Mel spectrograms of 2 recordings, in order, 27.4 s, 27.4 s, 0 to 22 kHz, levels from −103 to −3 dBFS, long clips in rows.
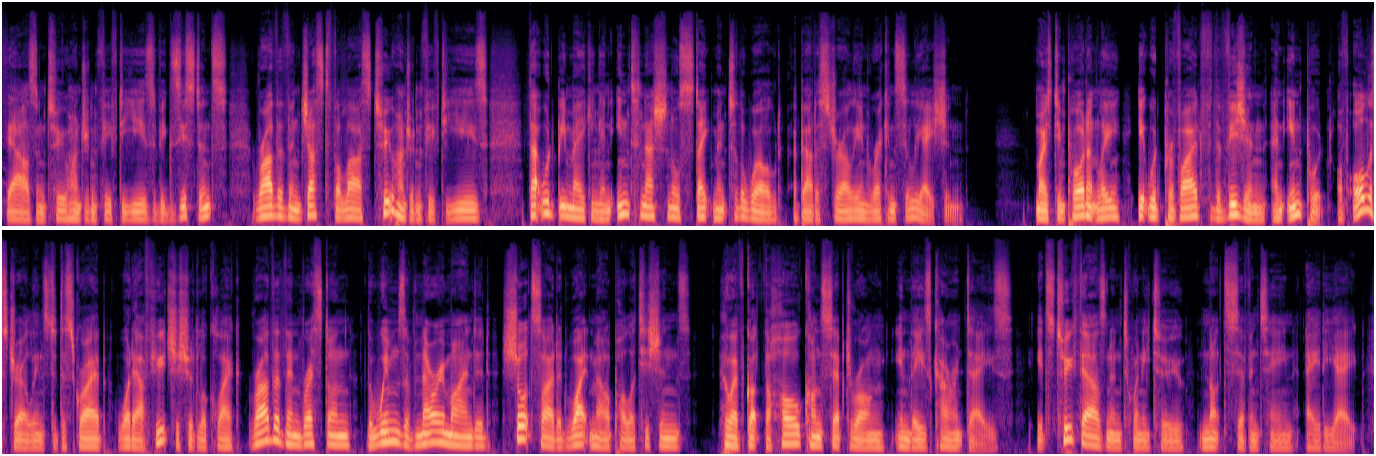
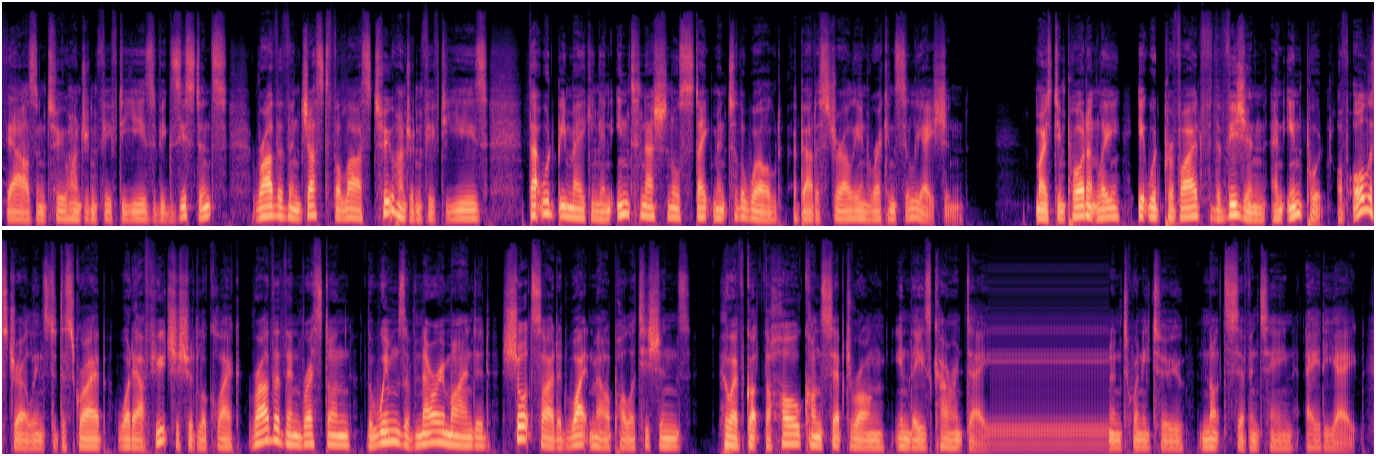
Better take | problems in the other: first | audio freezing; at 24 s for 1 s

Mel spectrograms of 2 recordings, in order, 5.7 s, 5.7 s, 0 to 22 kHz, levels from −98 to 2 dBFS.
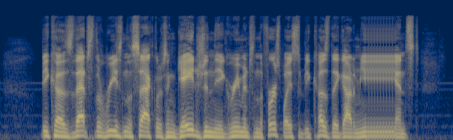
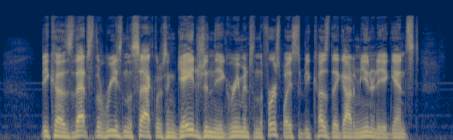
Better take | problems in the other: second | audio freezing; at 4.5 s

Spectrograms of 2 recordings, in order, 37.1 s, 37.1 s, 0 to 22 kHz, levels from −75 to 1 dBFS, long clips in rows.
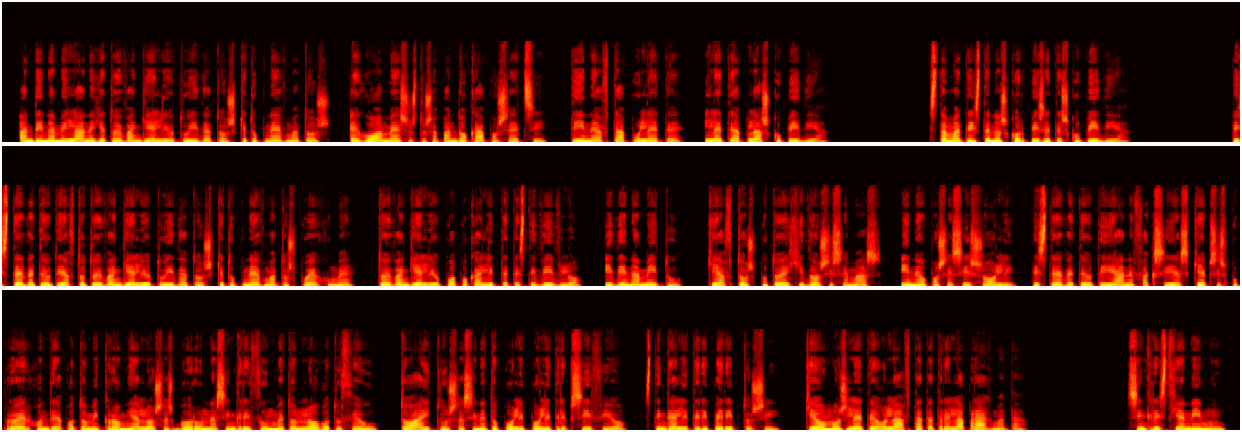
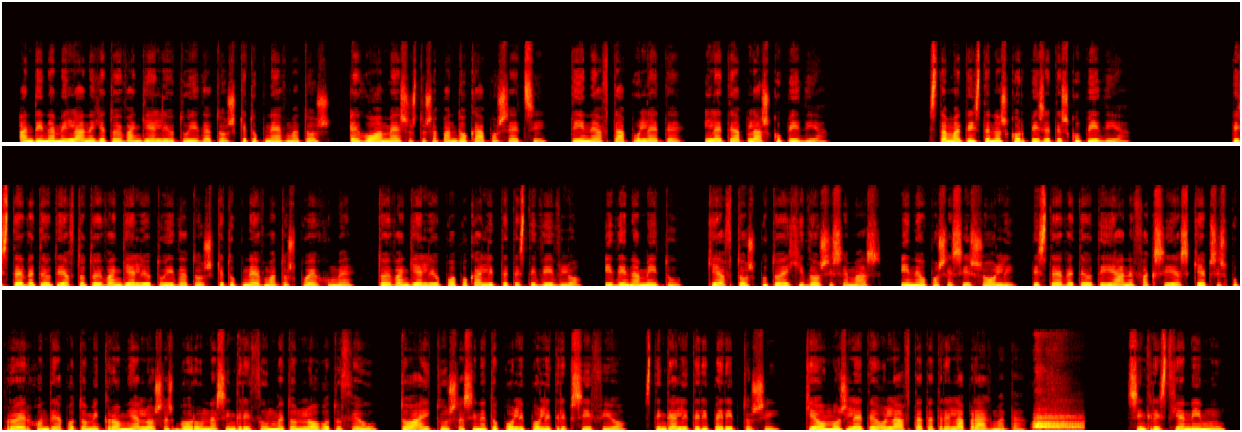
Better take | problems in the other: first | dog barking; loud; at 35 s; peak 3 dB above the speech

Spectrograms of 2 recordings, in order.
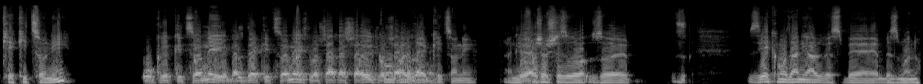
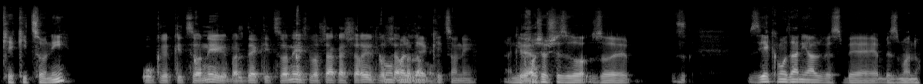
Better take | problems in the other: second | distortion; heavy; 7 dB below the speech

